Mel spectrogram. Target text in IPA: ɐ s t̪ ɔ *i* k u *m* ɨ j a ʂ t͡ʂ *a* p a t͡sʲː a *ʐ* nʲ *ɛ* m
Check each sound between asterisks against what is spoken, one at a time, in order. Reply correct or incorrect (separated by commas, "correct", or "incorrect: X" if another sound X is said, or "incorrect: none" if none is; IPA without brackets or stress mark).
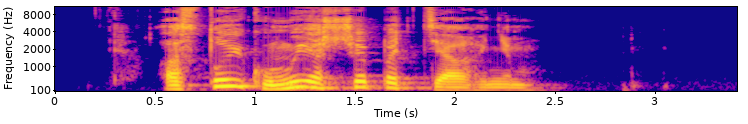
incorrect: j, correct, incorrect: ɛ, incorrect: ɣ, correct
